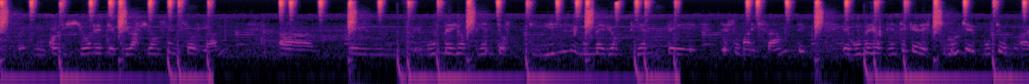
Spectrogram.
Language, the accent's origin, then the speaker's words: Spanish; Puerto Rico; soy un boricua que escogí luchar por la independencia de Puerto Rico. Amo a mi patria.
